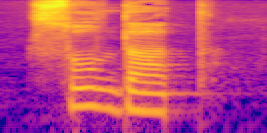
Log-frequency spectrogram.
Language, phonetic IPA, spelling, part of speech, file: Ukrainian, [sɔɫˈdat], солдат, noun, Uk-солдат.ogg
- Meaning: soldier (male or female)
